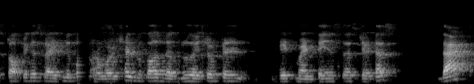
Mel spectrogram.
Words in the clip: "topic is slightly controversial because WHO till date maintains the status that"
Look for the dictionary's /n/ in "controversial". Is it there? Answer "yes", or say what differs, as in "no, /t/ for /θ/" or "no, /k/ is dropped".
no, /n/ is dropped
